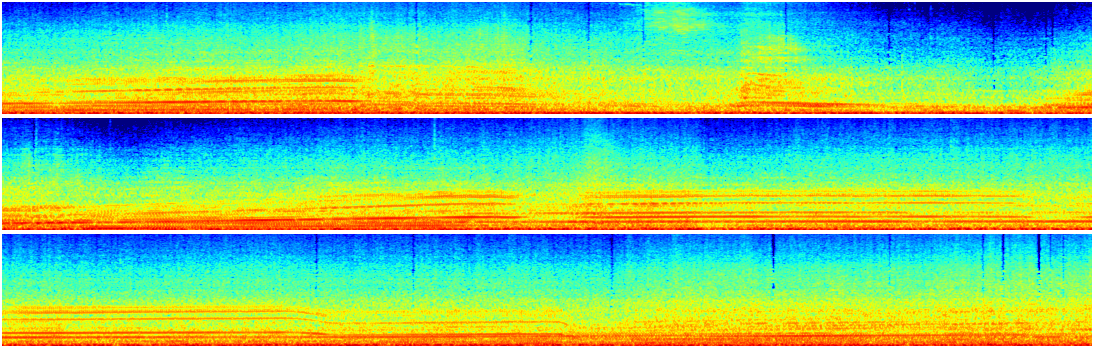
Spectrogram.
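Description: A sports car's engine heard from inside the cabin at track speed, pulling through the gears. The pitch climbs over the first few seconds, falls away in a lull about a third of the way in, then climbs again. It holds nearly steady through the middle and steps down twice near the end before building again.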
